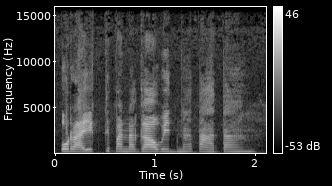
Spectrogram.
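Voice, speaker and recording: A woman plays a young expectant daughter in an Ilocano radio drama. Her voice sits very high, with an Ilocano accent, and she speaks respectfully, with a soft-hearted, worried air. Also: flat delivery, moderate pace, natural voice.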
